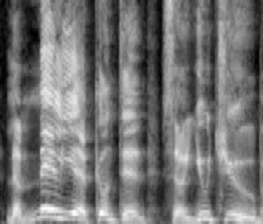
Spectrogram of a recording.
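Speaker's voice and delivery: slow, emphatic French presenter voice; Benjamin Bronto. Retold or imitated. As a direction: draw out each French word like a video host. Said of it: "he speaks like that".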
